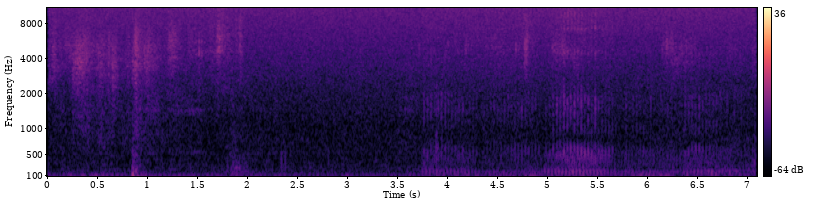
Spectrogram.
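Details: British Shorthair kitten named Monty purring while playing with his old favourite toy indoors; steady low rumbling purr throughout, with a sharp knock near the start and light scratchy rustles of the toy.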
